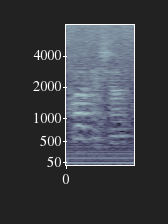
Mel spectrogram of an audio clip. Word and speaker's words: flagitious: That's pronounced flagitious. And as for what it meant, well, that was cool. Here's the definition of flagitious. Formal. Of a person or their actions criminal, villainous. Further investigation showed that the word was generally pronounced flagitious.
